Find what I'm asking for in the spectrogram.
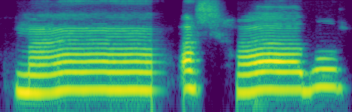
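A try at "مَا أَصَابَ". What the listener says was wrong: Okay, the meme was a bit longer. Try to make it tiny bit longer.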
